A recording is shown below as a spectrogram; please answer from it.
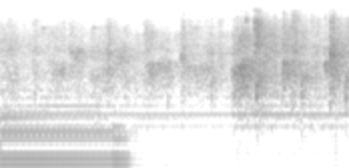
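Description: The worship band's last sustained chord holding and then cutting off under a second in, followed by faint scattered rustling and shuffling noises.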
